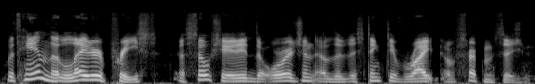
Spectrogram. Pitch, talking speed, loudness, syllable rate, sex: 150 Hz, 155 wpm, -20 LUFS, 5.1 syllables/s, male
